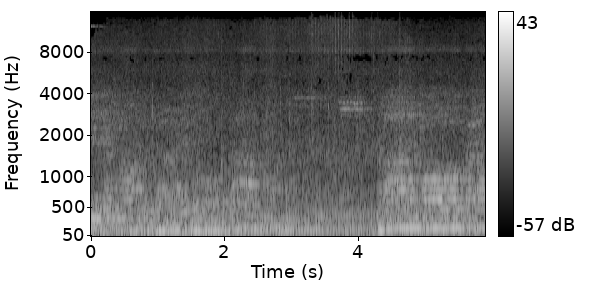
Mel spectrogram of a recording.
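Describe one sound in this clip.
A crowd of men and women sings together in unison.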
